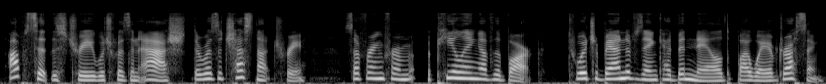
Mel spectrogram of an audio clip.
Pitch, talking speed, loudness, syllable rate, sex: 225 Hz, 230 wpm, -19 LUFS, 5.7 syllables/s, female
